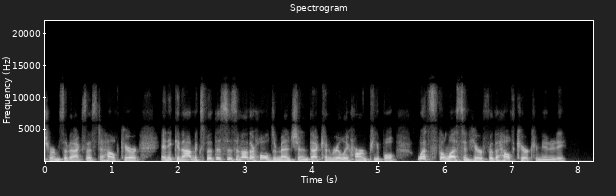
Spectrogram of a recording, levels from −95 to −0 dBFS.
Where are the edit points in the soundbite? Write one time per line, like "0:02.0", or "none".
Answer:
none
